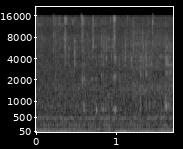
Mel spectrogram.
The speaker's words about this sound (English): I'm going to crack this. It's, I'm going to pour it and see. Could just make a vanilla milkshake. Let's see. Let's see if it pours thick.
